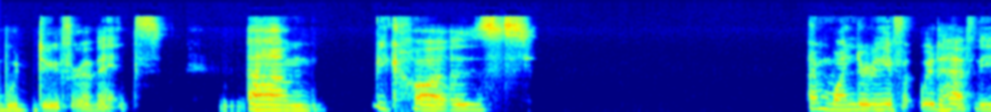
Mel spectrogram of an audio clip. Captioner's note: long pause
